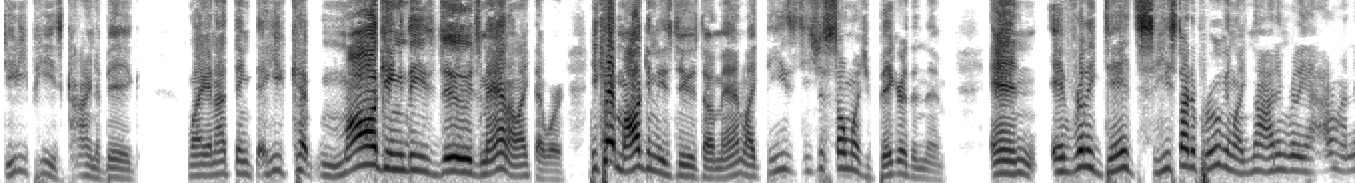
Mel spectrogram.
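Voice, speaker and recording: A man hosting a casual fight-prediction rant, rambling and swearing freely, with big jumps in loudness. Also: fairly high pitch, animated, normal speed, dry recording, clean studio sound. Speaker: MMA commentary channel host.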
